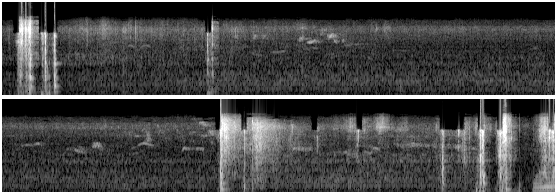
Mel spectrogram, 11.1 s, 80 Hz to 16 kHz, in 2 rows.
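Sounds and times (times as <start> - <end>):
bullet striking target: 7.7 - 8.6
rifle shot crack: 7.7 - 8.6.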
